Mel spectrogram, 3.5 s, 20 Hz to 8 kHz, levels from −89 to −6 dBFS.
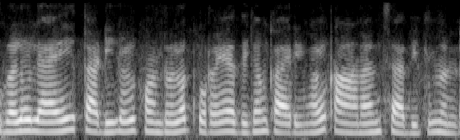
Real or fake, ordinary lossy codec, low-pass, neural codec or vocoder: fake; Opus, 16 kbps; 7.2 kHz; codec, 16 kHz, 2 kbps, FreqCodec, larger model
